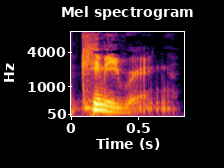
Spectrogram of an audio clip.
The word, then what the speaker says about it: Kymi: Yeah, there is a grade one track in Finland called the Kimi Ring. It's not Kimi as in Kimi Räikkönen, it's spelled K-Y-M-I.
